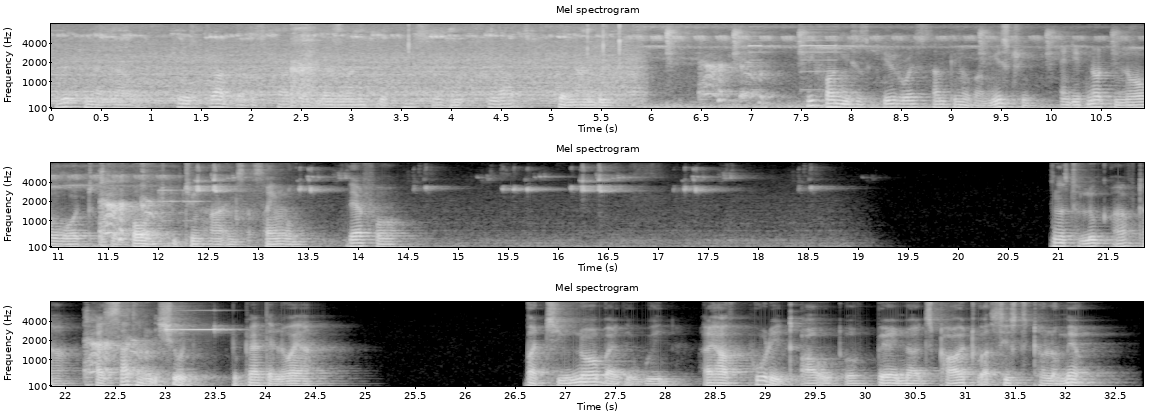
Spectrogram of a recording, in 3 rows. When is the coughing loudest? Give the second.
12 s.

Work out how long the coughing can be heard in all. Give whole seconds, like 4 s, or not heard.
2 s.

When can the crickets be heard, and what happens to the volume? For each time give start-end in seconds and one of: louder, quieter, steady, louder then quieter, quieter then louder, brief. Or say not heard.
0.0-18.9 quieter.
